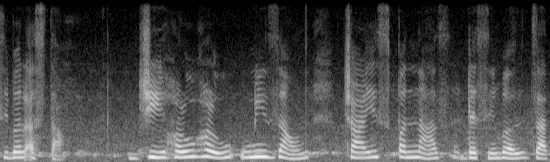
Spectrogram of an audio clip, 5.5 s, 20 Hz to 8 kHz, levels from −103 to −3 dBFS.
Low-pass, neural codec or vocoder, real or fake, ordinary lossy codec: none; none; real; none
